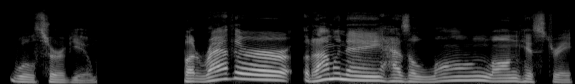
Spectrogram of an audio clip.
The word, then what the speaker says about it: Ramune: Yes, it turns out that Ramune is a Japanese pronunciation of lemonade.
